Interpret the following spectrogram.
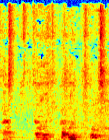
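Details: Lily, a pet Labrador Retriever, after her apple falls: three short tonal whining yelps, the middle one loudest, spread over under two seconds, with a person speaking nearby.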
